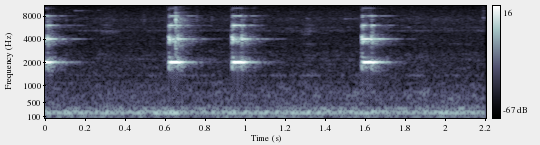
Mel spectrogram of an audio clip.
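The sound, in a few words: kitchen timer being set, beeping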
